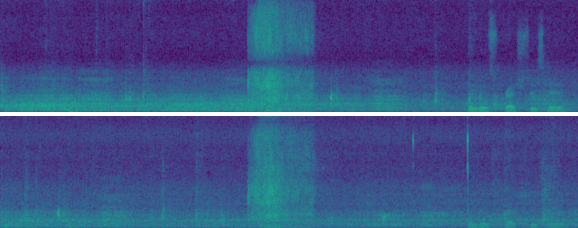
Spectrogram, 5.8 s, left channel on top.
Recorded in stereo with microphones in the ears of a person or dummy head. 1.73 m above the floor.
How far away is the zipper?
About 0.9 m.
